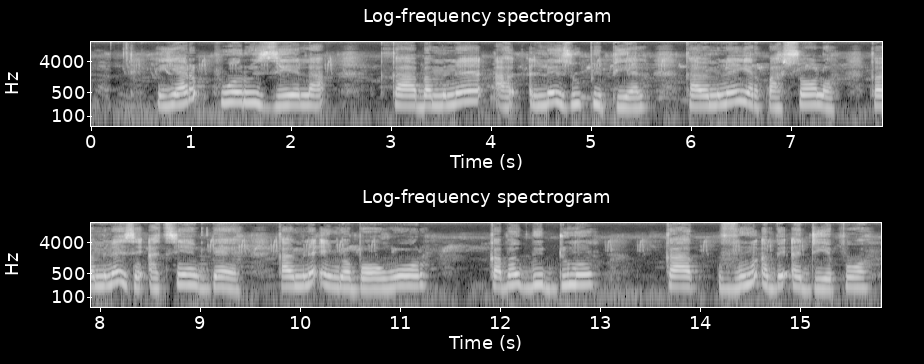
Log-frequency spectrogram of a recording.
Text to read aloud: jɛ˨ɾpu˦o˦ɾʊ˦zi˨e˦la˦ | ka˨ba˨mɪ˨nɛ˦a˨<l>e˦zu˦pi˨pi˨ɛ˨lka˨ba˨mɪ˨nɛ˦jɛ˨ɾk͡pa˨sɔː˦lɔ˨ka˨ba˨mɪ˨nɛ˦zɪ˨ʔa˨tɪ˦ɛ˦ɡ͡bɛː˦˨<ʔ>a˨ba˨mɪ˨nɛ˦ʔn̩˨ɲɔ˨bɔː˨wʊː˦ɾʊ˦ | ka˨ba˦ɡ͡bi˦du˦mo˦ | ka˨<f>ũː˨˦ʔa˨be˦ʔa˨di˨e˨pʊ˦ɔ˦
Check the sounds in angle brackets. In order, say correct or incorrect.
correct, incorrect: k, incorrect: v

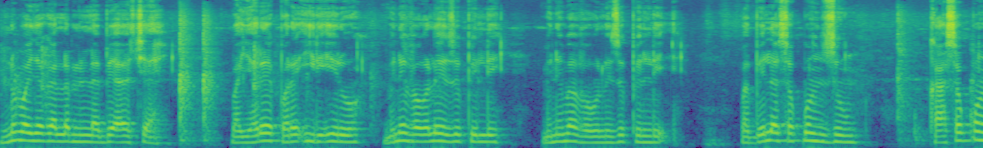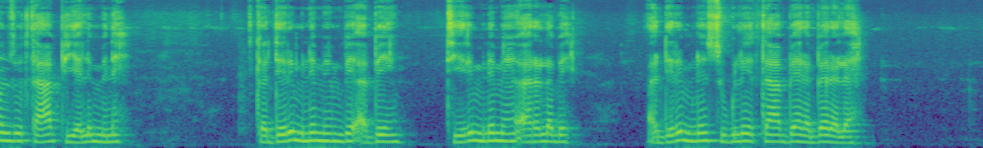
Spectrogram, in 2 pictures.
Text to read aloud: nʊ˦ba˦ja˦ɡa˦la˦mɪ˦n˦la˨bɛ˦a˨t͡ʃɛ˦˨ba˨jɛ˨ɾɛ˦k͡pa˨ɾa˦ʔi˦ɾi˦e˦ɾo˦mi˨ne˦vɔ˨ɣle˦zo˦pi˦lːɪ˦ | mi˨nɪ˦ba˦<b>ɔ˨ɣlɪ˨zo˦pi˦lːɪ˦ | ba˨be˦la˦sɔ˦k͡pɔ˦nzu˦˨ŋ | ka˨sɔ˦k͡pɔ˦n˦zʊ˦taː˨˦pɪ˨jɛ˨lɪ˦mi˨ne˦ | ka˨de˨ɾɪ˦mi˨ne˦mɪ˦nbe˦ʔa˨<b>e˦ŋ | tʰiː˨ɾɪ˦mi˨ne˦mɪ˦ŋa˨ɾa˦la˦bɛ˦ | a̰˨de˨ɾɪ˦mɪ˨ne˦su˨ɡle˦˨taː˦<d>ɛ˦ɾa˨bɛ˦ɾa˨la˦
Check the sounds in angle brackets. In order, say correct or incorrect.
incorrect: v, correct, incorrect: b

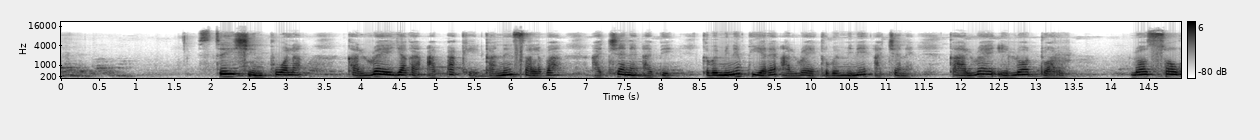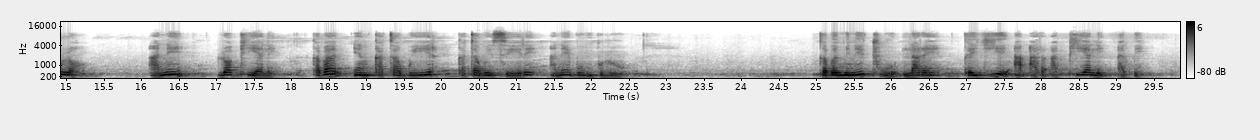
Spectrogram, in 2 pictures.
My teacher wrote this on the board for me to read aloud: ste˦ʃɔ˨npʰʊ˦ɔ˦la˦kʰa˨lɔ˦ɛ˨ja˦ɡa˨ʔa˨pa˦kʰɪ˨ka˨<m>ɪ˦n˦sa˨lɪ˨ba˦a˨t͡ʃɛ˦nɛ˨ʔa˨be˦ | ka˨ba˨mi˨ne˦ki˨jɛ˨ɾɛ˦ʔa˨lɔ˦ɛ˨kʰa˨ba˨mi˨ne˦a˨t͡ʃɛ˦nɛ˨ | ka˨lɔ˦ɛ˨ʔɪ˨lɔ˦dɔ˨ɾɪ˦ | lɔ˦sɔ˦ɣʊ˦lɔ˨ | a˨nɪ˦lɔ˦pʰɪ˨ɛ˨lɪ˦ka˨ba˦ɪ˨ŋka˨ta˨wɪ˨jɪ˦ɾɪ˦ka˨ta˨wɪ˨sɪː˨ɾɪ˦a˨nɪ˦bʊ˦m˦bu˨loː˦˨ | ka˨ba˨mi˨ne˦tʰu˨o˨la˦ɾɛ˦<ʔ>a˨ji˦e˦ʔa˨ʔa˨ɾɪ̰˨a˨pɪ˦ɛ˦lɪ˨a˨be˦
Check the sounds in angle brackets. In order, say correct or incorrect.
incorrect: n, incorrect: k

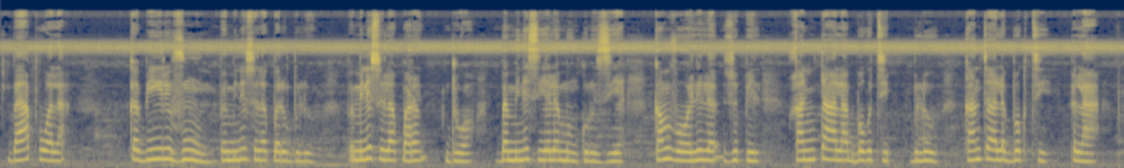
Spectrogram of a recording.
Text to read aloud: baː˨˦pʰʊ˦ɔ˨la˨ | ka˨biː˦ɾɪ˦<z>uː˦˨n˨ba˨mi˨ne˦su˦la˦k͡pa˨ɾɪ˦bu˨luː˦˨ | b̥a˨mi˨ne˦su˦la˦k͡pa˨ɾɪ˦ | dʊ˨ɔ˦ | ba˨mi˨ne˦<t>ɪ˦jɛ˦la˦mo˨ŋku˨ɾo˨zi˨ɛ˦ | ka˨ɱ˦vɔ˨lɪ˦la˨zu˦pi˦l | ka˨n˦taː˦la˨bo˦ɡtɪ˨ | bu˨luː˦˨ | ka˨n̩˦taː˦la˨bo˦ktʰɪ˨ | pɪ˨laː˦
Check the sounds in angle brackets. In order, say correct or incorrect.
incorrect: v, incorrect: s

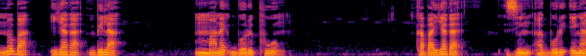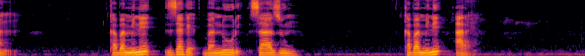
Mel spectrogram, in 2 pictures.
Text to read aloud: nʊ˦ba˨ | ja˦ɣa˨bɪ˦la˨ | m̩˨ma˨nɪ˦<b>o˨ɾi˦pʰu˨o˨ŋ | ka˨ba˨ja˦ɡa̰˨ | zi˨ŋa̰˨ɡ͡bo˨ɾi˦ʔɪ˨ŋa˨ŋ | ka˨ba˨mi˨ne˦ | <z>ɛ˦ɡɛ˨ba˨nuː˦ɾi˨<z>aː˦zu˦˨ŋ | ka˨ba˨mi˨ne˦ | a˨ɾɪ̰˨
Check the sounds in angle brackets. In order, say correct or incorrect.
incorrect: ɡ͡b, correct, incorrect: s

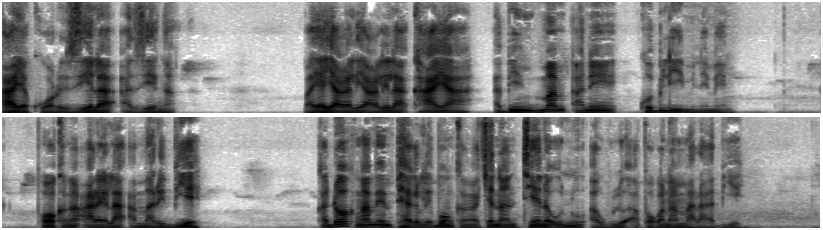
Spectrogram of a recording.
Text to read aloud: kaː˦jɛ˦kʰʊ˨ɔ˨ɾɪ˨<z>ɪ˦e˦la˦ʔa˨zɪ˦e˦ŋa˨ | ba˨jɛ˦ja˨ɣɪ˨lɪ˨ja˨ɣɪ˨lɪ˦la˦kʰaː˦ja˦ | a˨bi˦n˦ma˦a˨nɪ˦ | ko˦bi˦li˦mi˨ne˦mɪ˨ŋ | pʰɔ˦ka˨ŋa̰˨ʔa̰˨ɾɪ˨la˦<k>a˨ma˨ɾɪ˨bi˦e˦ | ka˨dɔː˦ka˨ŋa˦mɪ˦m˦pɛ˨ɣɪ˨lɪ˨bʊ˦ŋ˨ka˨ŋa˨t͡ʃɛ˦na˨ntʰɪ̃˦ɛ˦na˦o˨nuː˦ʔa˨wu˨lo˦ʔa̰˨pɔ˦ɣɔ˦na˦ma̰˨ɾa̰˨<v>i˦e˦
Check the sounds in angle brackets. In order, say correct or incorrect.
correct, incorrect: ʔ, incorrect: b

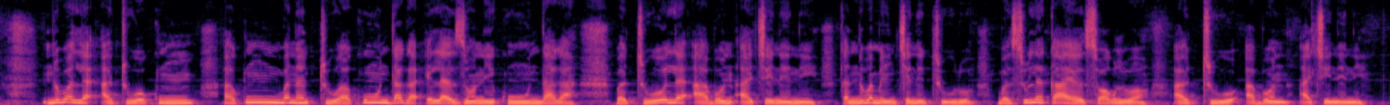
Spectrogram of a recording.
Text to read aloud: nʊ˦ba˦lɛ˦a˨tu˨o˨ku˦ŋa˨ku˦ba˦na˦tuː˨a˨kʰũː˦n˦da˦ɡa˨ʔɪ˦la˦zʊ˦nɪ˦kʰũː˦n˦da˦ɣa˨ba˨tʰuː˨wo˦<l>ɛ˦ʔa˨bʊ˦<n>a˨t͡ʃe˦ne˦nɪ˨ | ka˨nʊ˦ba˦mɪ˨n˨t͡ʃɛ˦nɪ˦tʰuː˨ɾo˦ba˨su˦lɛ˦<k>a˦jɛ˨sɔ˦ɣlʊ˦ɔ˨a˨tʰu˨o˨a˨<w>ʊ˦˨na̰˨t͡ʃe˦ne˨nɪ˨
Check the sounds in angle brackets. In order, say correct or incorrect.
correct, correct, correct, incorrect: b

